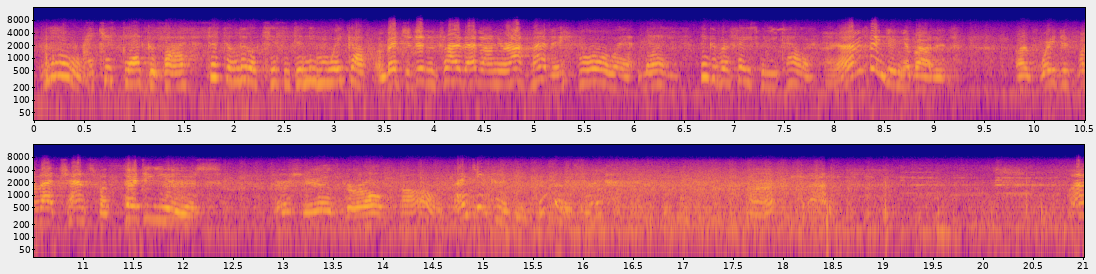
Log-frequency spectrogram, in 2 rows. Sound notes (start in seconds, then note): 15.0 indistinct chatter; 20.0 bell ringing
